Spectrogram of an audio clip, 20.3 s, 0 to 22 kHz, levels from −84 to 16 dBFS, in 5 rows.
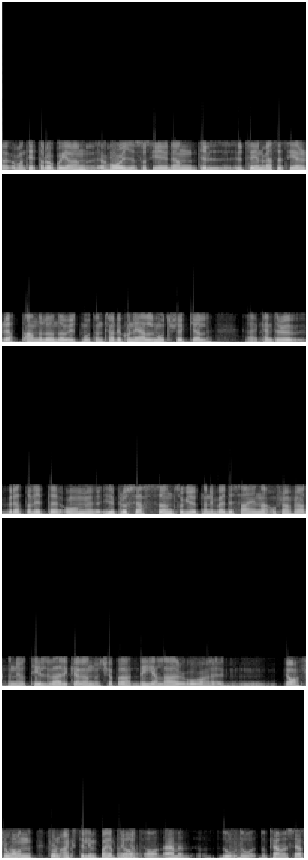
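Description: The whole recording carries the Bluetooth CVSD headset codec. Its one-bit delta coding, consistent with a 64 kbps link, cuts everything above 4 kHz, leaves a grainy hiss beneath the speech, and makes sibilants scratchy where fast high-frequency energy outruns the adaptive step size.

Bit errors on the Bluetooth voice link appear as a brief crackle at 1.44 s, and as a longer rushing burst from 19.25 to 19.41 s. The error rate is roughly one percent in the first and about twice that in the second. Because every CVSD bit carries equal small weight and errors decay quickly, these sound like noisy roughness rather than sharp clicks.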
